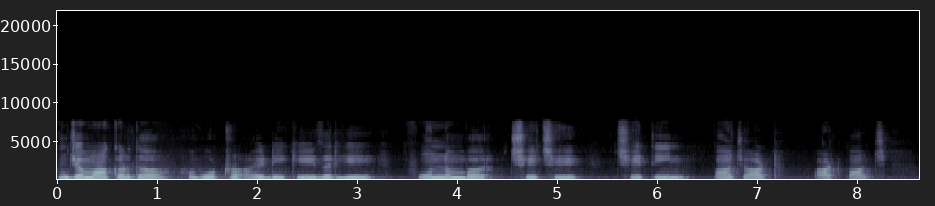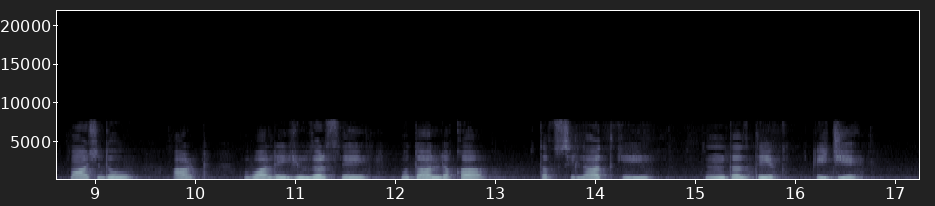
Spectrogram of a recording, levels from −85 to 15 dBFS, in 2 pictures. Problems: constant background noise, low volume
